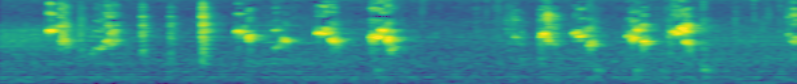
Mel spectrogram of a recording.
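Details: Pet budgerigars of mixed colours chatter in clustered buzzy chirps and squawks, a pause midway, then another busy burst; quiet hum throughout.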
